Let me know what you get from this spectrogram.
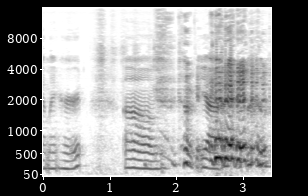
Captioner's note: laughing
